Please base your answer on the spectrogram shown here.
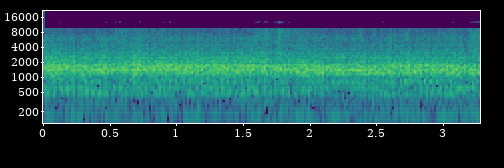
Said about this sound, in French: Moteur électrique. Moteur électrique. Ok.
